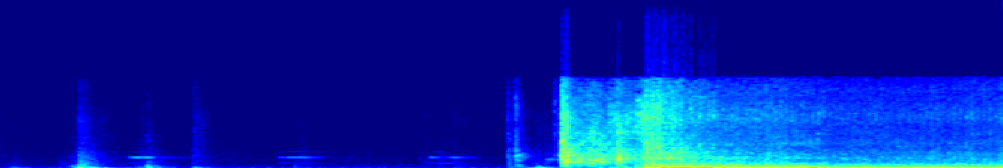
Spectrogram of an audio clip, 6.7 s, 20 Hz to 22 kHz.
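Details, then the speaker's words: 2004 Mercury Monterey with misfire codes P0300–P0303 and P0316, after a new coil pack, with O2 sensors removed and an exhaust leak because the bank-one cat is still plugged: quick crank catches into a firm even idle, no misfire stumble. "you can hear out nicer it starts up you can see how smooth it [Music] is"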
